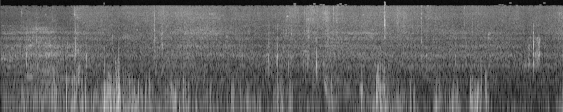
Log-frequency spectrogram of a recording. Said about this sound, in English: A little chilly, a little windy, but it could be a lot worse.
